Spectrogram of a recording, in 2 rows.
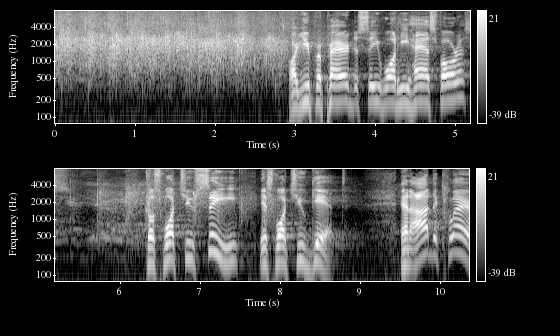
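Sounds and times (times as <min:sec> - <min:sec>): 
audience clapping hands: 0:00.0 - 0:03.4, 0:05.3 - 0:07.8
speech: 0:02.9 - 0:05.4, 0:06.3 - 0:08.8, 0:09.5 - 0:10.3.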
